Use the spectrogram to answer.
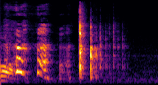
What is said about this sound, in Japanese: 何の振りサイコロ振りだったんだよサイコロ振りたいだけちゃうんか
